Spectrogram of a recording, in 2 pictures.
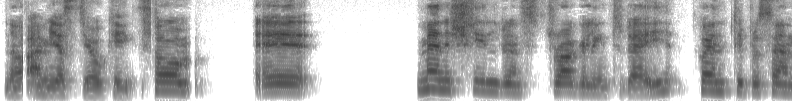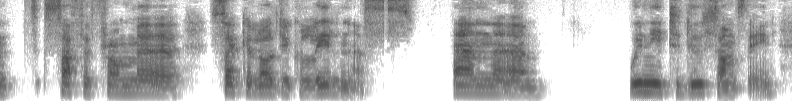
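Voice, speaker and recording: Woman with a lowish voice. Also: a little mellow. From Sweden. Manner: halting non-native phrasing with many pauses. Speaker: founder introducing her business. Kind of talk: self-introduction at an online networking meeting.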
